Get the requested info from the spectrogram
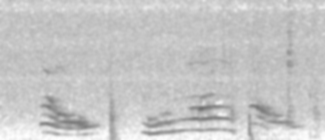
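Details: Lovestruck male Persian cat calling toward a cat he saw on the internet: three tuneful meows in close succession, the middle one long and gently rising, with a couple of faint knocks.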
